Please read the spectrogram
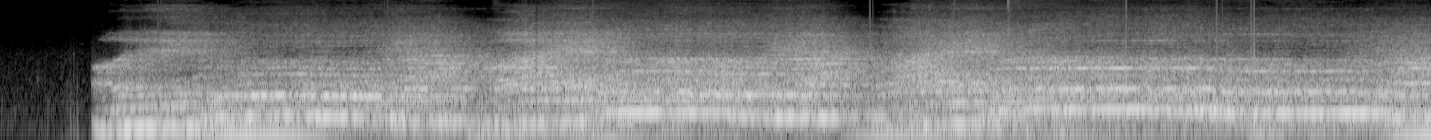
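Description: A church choir starts singing a slow hymn about a second in, after a brief silence, with long held notes that carry on through the rest.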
